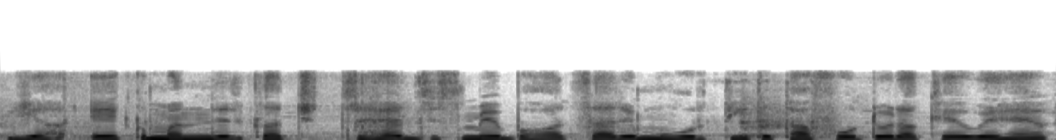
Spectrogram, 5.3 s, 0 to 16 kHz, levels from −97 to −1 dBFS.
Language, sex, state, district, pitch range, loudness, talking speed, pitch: Hindi, female, Jharkhand, Deoghar, 235-265 Hz, -13 LUFS, 170 wpm, 250 Hz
